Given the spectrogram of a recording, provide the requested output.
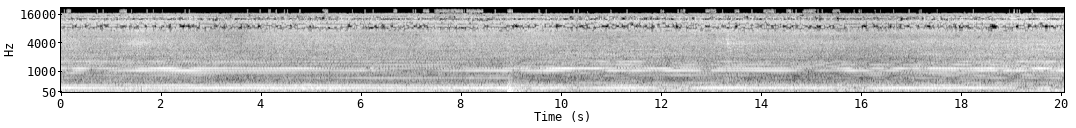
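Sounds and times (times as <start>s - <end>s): hydraulic pump motor humming: 0.0s - 20.0s
thump: 8.9s - 9.5s.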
